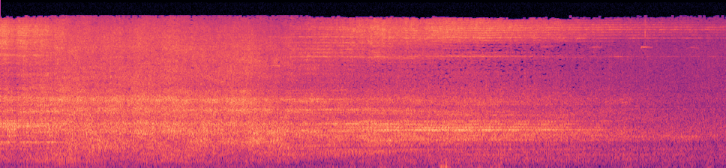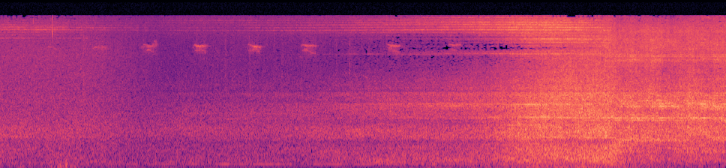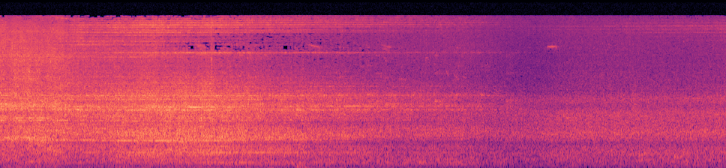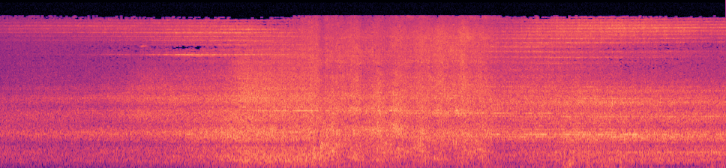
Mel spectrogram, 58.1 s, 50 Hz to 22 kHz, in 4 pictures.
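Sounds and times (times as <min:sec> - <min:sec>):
train wheels rumbling: 0:00.0 - 0:13.4, 0:23.6 - 0:38.6, 0:44.3 - 0:58.0
electric train whining: 0:00.0 - 0:14.6, 0:21.4 - 0:39.6, 0:41.9 - 0:58.0.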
